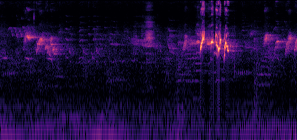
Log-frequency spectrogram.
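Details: Red-whiskered bulbul singing in the master-song style with fine phrasing: one loud, bright burst of four quick chirped notes near the end, with softer warbled chirps from other birds throughout.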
